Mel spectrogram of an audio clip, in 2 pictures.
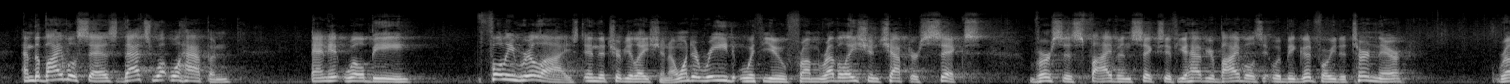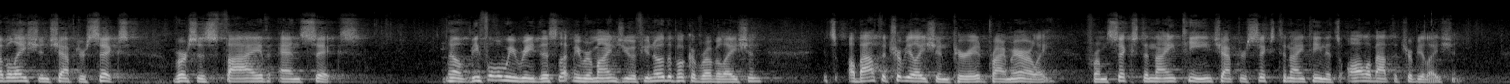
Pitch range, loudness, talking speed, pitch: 130-160 Hz, -20 LUFS, 175 wpm, 145 Hz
